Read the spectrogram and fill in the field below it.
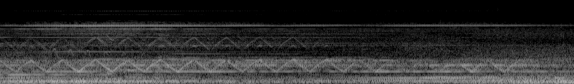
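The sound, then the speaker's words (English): An ambulance siren wails in quick, repeating rising-and-falling sweeps, loud and steady for the whole stretch, with a low traffic rumble underneath and no voices. “They got an ambulance.”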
